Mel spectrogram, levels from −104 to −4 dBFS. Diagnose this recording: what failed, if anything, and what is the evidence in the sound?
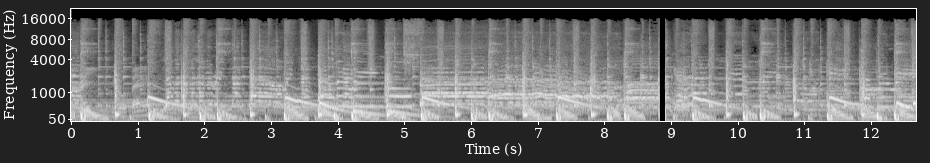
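Digital broadcast dropout at the reception stage: the sound mutes from 8.82 to 8.92 s, consistent with three lost frames, as the receiver silenced corrupted frames.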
